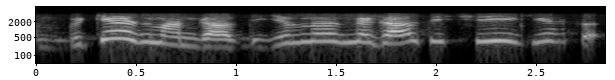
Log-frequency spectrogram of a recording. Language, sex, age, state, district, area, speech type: Kashmiri, female, 18-30, Jammu and Kashmir, Kupwara, rural, conversation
